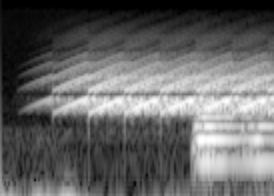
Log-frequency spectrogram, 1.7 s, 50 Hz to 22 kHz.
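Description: An emergency cell bell in a Nottingham prison, rung by a prisoner's cellmate in September 2017, sounds as a loud electronic alarm, a rapid series of rising whooping sweeps that settle into a steady, harsh, continuous tone, with no one speaking.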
